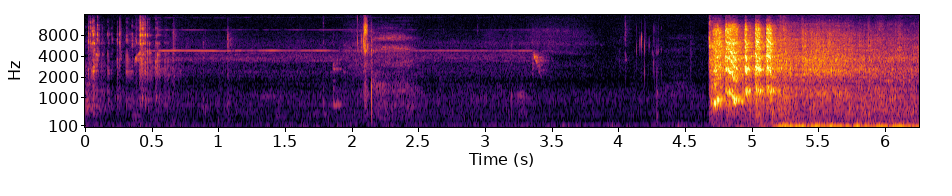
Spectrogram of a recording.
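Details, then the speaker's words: Completely standard 2001 Suzuki GSX1400, 2,188 miles, stored 23 years in a garage and last ridden in 2002, first start: catches after a few seconds and settles into a smooth, even multi-cylinder idle, "like a sewing machine". Normal running. "It's like a sewing machine. It's like a sewing machine."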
